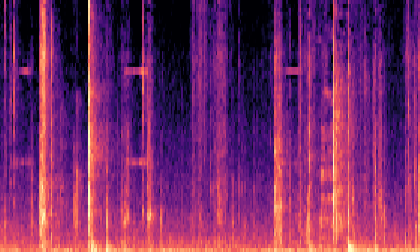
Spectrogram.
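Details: Interior door that stuck and squeaked, after tightening loose hinge screws: door swings with soft latch clicks and only a faint brief creak, no sticking or loud squeal; hinge working normally now.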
